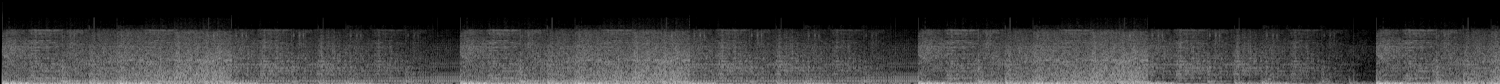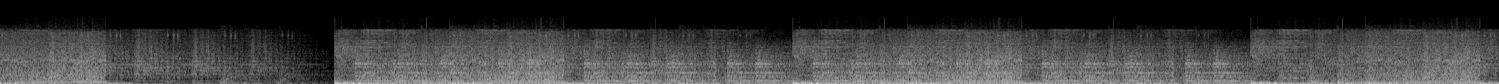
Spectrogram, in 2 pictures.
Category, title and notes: Music > Multiple instruments
Demo Track #3708 (Industraumatic)
Sci-fi, Horror, Noise, Soundtrack, Ambient, Games, Cyberpunk, Underground, Industrial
